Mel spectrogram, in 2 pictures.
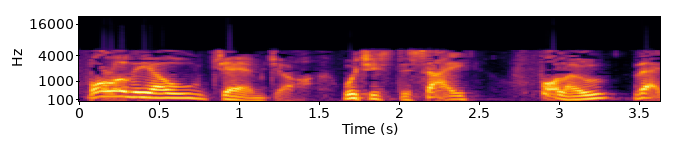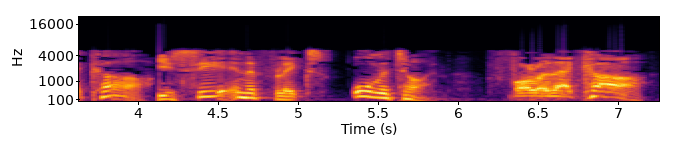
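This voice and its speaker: Gravelly, animated Cockney cabbie. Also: male voice, a little high, normal speed, highs cut off, heavily acted. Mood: instructive, jaunty. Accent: London Cockney. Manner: colloquial slang, wry, theatrical. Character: chatty old London cabbie driving instructor, cheeky and blunt. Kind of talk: scripted game instruction and feedback.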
